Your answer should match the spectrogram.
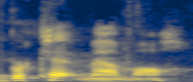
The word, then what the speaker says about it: Bereket Moma: Mamo, did I say it right? Yes. Say it for us. You can say Bereket Mama.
